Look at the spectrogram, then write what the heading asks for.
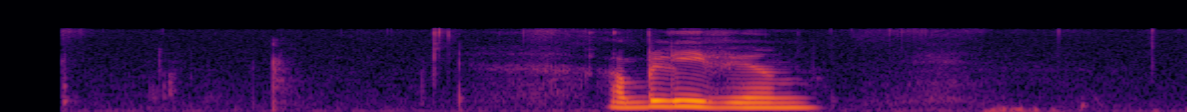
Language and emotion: Russian, neutral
